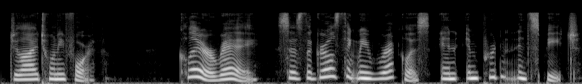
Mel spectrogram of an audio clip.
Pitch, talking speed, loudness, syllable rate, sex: 255 Hz, 145 wpm, -15 LUFS, 4.7 syllables/s, female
